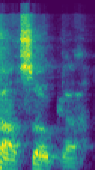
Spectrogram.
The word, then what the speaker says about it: Ahsoka: BD I'd love to help have you seen aaka season one no is that uh I I just want to make sure I pronounce that correctly it is Ahsoka um no I haven't seen it I'll check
